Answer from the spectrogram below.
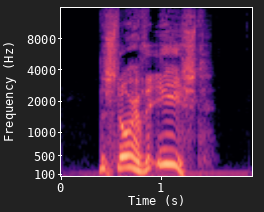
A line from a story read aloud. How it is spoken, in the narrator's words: gasped Lord Yardley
